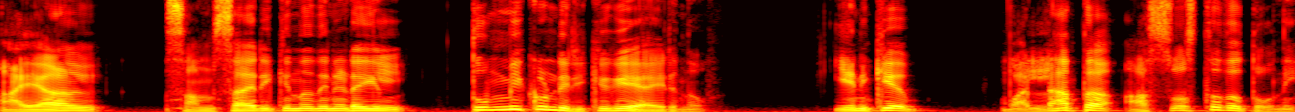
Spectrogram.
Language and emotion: Malayalam, disgusted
